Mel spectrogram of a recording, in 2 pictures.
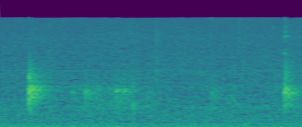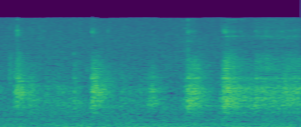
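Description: Brass dielectric union and copper pipe clinking and scraping against each other as they are fitted together by hand: a single sharp clink about a third of a second in, then a run of clinks and rattles from about three seconds on.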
